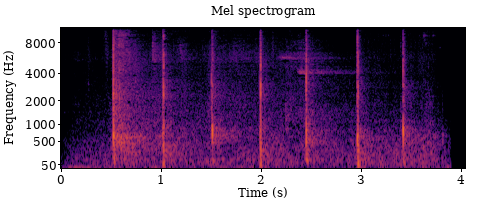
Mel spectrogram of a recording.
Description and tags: This sound is shoe footsteps. It has been recorded with the Zoom Handy Recorder H2 very closely to the sound source. It has been recorded in the hall of the Tallers building in the Pompeu Fabra University, Barcelona. Edited with Audacity by adding a fade-in and a fade-out.
campus-upf, corridor, floor, foot, footsteps, hall, shoe, stairs, steps, tallers, university, UPF-CS14, walk, walking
